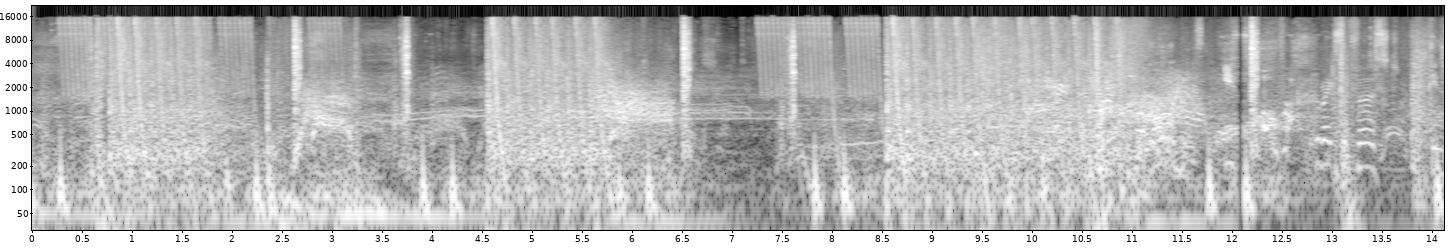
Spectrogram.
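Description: Zombies growl and snarl nearby.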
